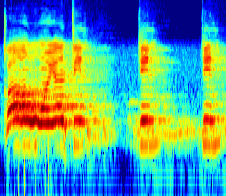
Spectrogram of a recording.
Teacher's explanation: Kalau yang namanya huruf ta ini harus ada angin, keluarnya angin.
